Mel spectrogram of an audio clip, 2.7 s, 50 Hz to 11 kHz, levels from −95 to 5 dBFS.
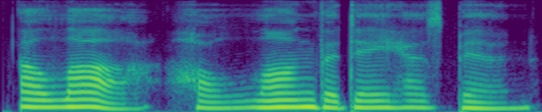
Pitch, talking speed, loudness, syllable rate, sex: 185 Hz, 155 wpm, -14 LUFS, 3.4 syllables/s, female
